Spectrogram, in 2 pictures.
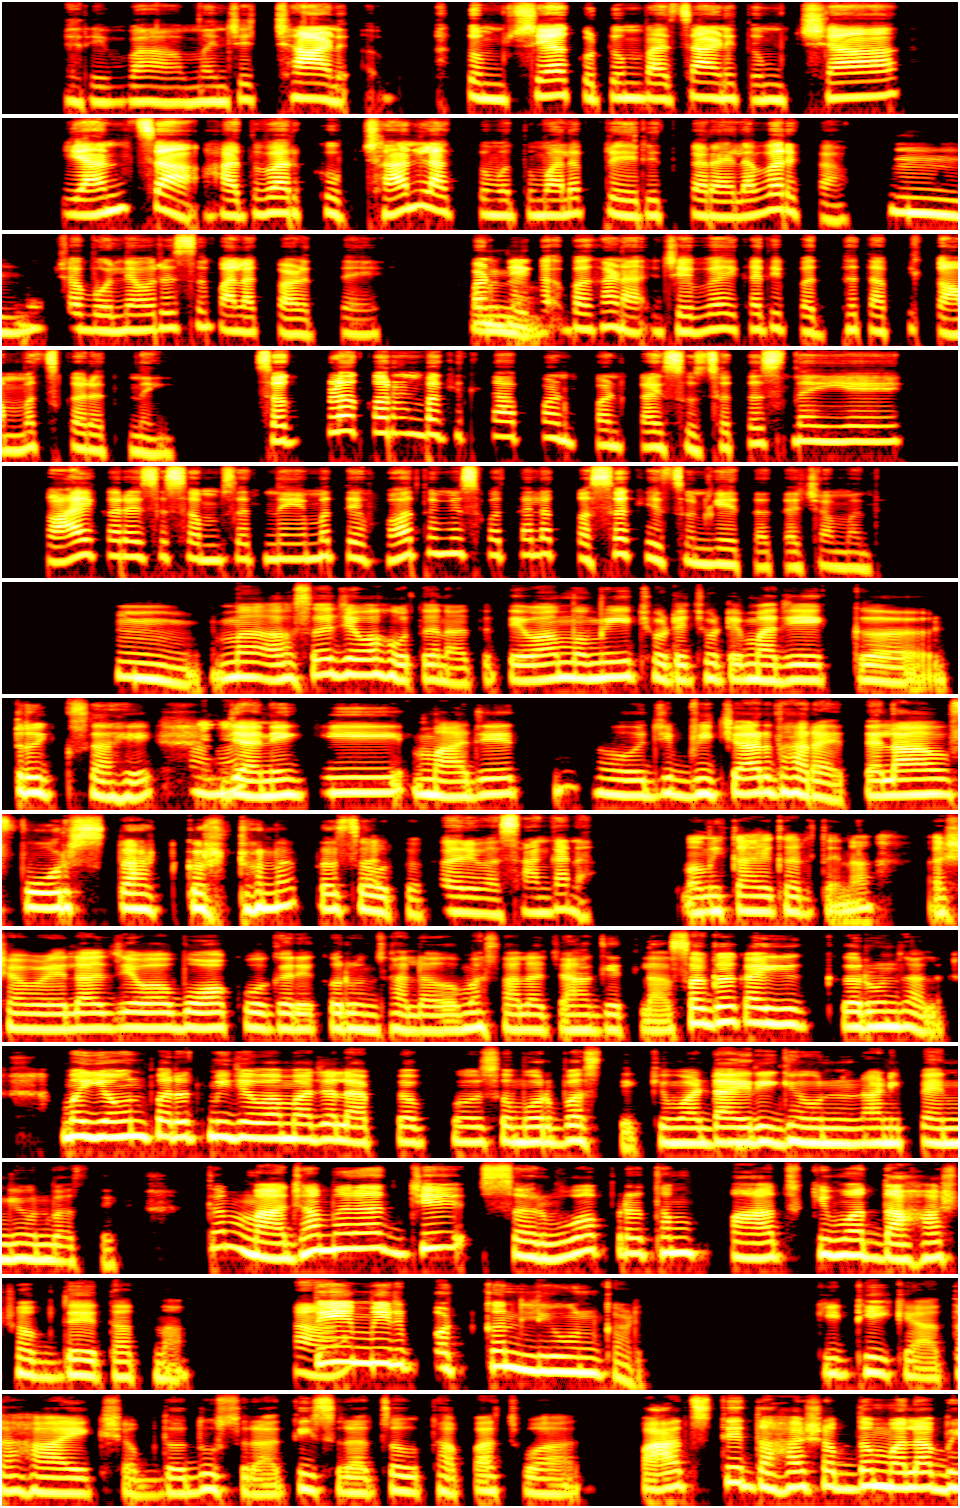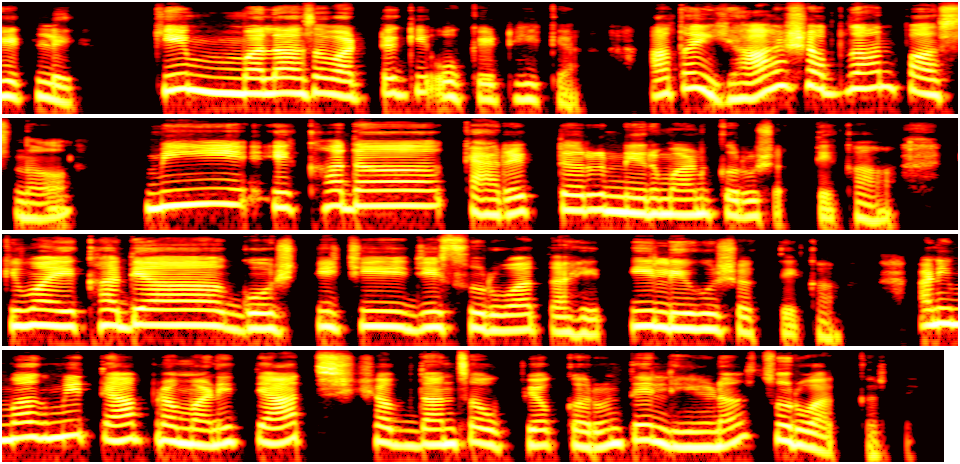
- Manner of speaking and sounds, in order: in English: "ट्रिक्स"; laughing while speaking: "फोर्स स्टार्ट करतो ना तसं होतं"; in English: "कॅरेक्टर"
- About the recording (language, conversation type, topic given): Marathi, podcast, तुम्हाला सगळं जड वाटत असताना तुम्ही स्वतःला प्रेरित कसं ठेवता?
